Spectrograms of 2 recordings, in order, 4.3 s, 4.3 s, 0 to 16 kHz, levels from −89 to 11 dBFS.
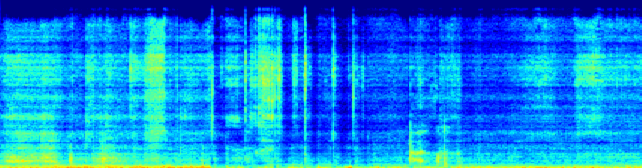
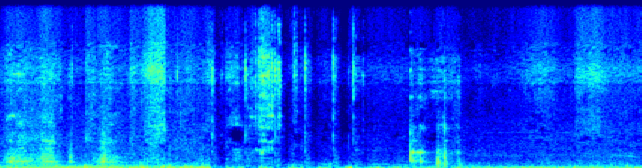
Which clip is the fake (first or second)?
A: first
